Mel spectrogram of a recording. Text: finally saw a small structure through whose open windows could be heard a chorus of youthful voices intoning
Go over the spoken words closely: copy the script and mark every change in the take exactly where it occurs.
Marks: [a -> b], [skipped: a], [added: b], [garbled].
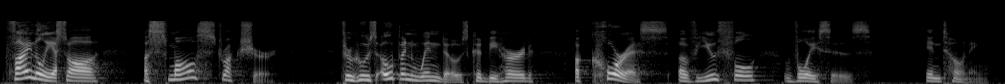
finally saw a small structure through whose open windows could be heard a chorus of youthful voices intoning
